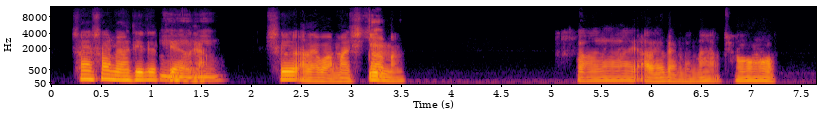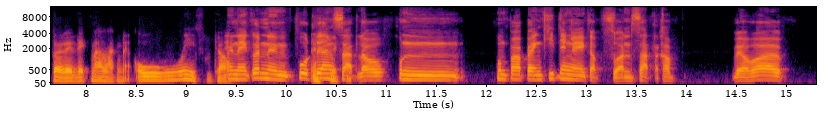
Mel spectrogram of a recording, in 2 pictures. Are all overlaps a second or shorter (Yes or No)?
Yes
